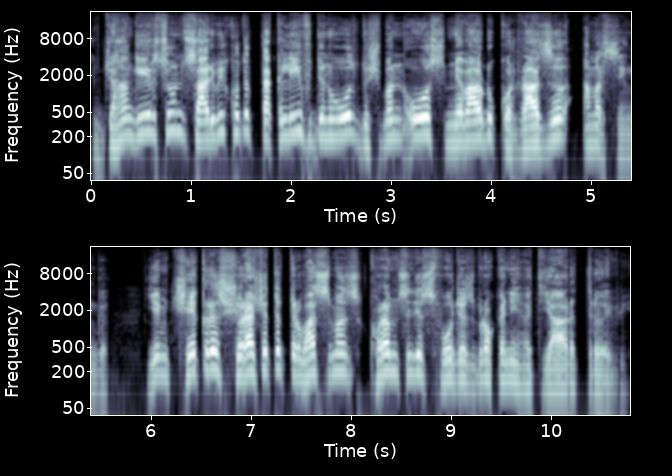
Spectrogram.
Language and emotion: Kashmiri, neutral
